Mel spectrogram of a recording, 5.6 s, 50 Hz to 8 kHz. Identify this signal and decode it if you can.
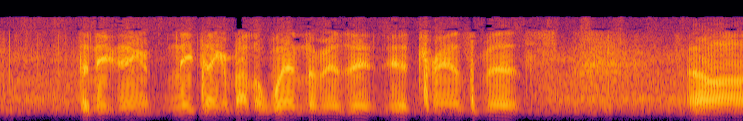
Emergency Alert System (SAME) tones, heard as harsh buzzing bursts, with speech. It is heard from 0.9 to 4.7 s.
